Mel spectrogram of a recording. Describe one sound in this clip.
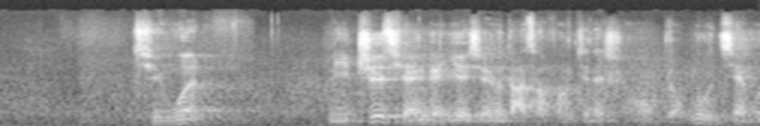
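A man speaks hesitantly up close.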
